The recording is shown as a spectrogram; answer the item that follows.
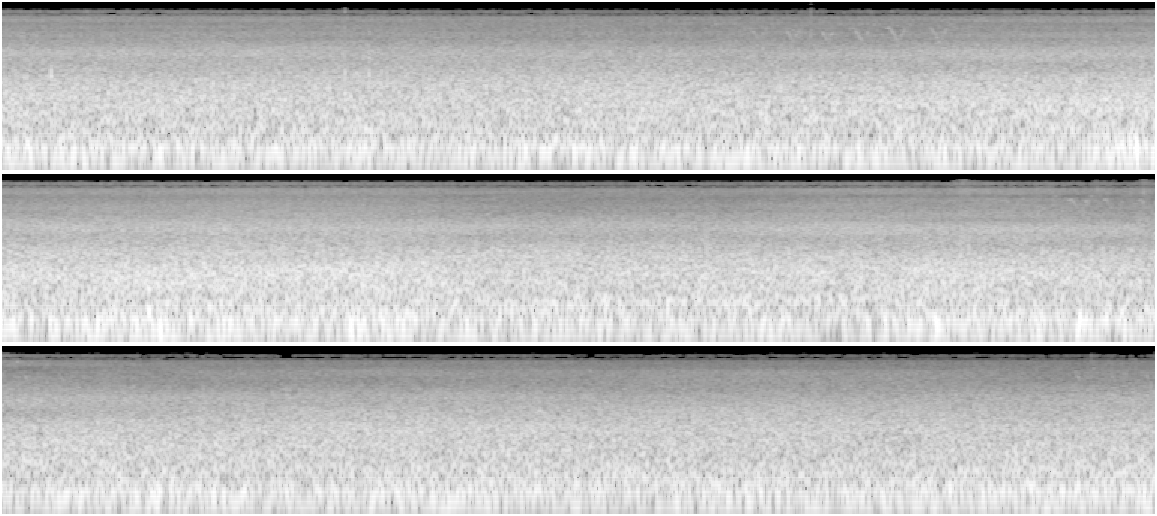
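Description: Steady, even rushing noise of the open outdoors, with no distinct events, swelling slightly midway.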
